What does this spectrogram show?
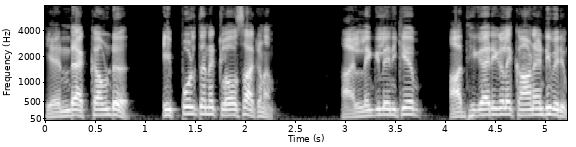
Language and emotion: Malayalam, angry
